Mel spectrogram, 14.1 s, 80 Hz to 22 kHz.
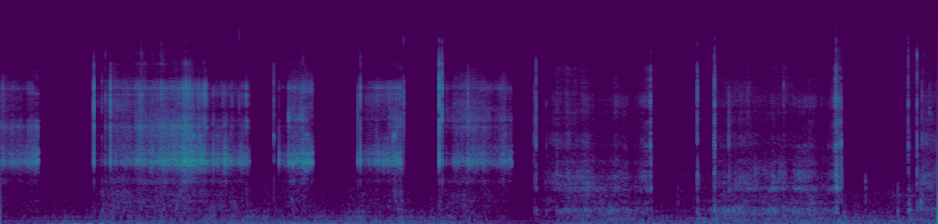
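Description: Long acrylic nails scratch and tap with both hands on the top surface of a 3Dio binaural microphone's small, hollow, rectangular metal box body. Bursts of bright, gritty scraping alternate with brief pauses and sharp clicking taps over a low, steady rumble.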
